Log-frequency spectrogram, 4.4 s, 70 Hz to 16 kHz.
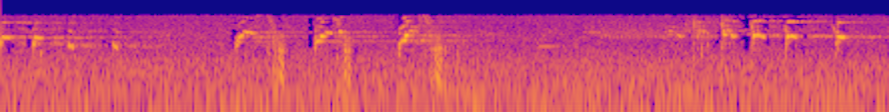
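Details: Adult female bald eagle calling from her nest in a tree at Trempealeau, Wisconsin, on 3 April 2024, the day her first chick hatched, calling for her absent mate; high thin piping chirps in short clustered series with brief pauses between bursts.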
